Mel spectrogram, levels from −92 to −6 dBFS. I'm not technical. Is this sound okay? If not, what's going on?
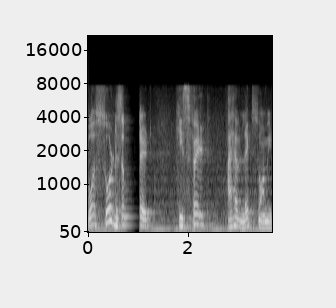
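No. Around 0.54 to 0.58 s there is a short concealed packet loss. About 20 milliseconds of the call's audio didn't reach the receiving end in time, so the receiver guessed at the missing piece by stretching the sound just before it and then blended back into the real audio. You hear it as a tiny smear or wobble, and anything very brief at that moment can simply disappear.

From about 0.72 to 1.04 s the audio sounds artificially drawn out. The receiver seems to have continued the last sound as a buzz or hiss for roughly a third of a second instead of playing what should have been there. This is likely a long network dropout, where nothing arrived for that stretch. The sound fills the gap with no true silence, but it carries none of the real audio, so that part is lost, and the clip picks up again afterwards. Like the rest of this call audio, it has no sound above 8 kHz, which is normal for this kind of call connection.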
